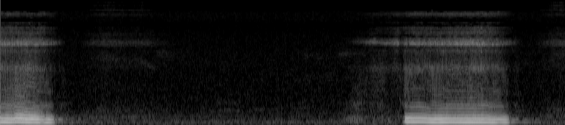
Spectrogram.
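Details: Soft snoring, two deep steady low-pitched snores about four seconds apart with quiet between, offered as a mellow background sleep sound.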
